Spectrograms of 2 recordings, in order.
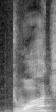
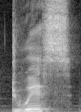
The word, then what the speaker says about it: Dwiss: Dwiss is D-Watch, but I think it is actually pronounced Dwiss.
